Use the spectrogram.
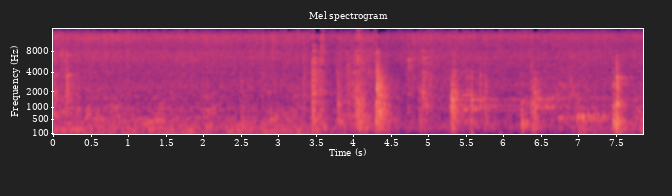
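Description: Onions cooking down in a pan give a soft, steady sizzle close by. Scattered sharp scrapes and clicks from stirring become more frequent in the second half.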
